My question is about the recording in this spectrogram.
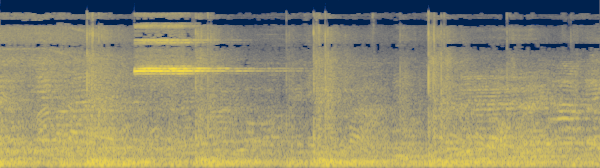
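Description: A referee's whistle gives one short steady blast about a second and a half in, the signal for the serve. A few sharp volleyball thuds ring in the hall around it, over the chatter of players and spectators.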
